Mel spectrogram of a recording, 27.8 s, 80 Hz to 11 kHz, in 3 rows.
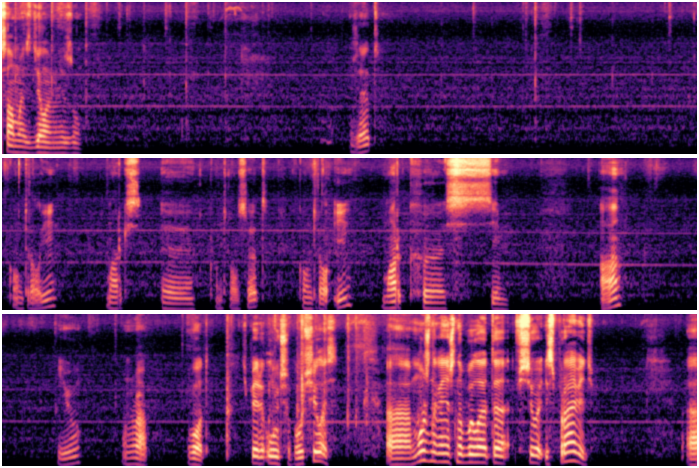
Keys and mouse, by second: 0.0 middle click, 4.4-7.6 middle drag, 4.4 z, 7.6 click, 7.8-9.5 right drag, 9.5 ctrl+e, 9.7 click, 12.1 ctrl+z, 13.5 ctrl+e, 16.9 a, 17.3 a, 19.1 u, 20.9-27.6 middle drag, 27.6 click.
